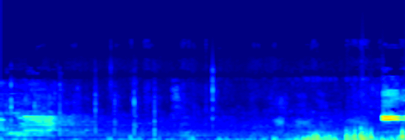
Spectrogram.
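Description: Players shouting on a football pitch, then near the end a referee's whistle blows a single held blast, signalling the set piece to be taken.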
